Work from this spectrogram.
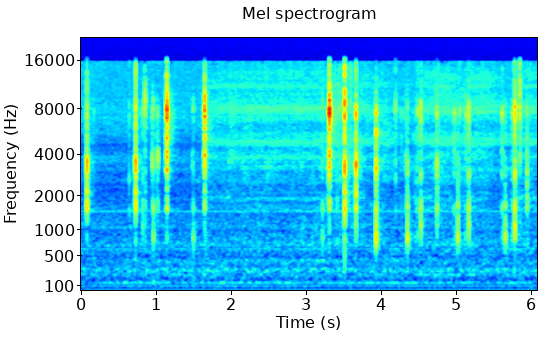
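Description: A fingertip taps and presses the face buttons and hollow shell of a clear, transparent plastic Xbox One Afterglow game controller. About 18 short, dry, bright clicks and taps land at an irregular pace over a faint, steady low hum, each dying away instantly.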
